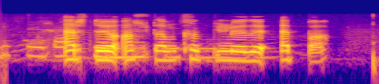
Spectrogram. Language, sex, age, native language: Icelandic, male, 8, Icelandic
